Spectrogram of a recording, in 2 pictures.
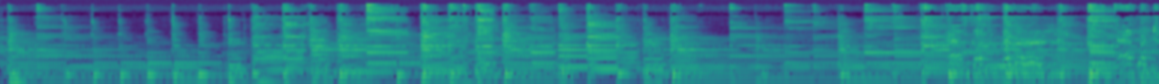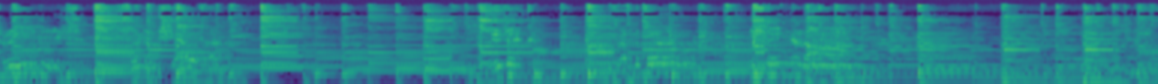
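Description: Epiphone Hummingbird acoustic guitar strummed in a steady rhythm, chords ringing between strokes, in an instrumental passage with no words sung.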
